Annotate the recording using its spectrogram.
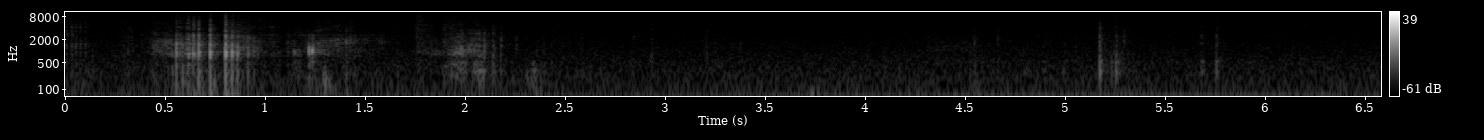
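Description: Paper pages of a large album photobook being turned by hand. The loudest rustle comes about half a second in, with softer rustles near two seconds and a couple of light taps near the end.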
